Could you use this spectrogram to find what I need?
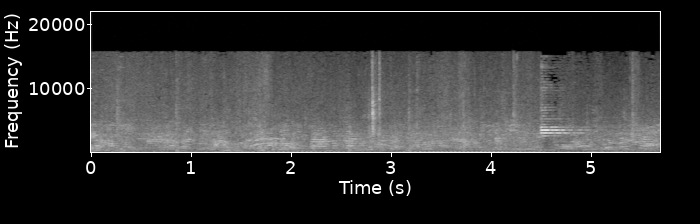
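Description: Several women and men chatter close by and all around.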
